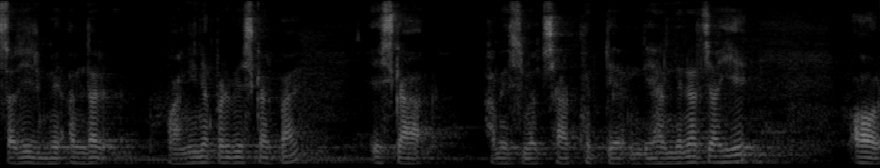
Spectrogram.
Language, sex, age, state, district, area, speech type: Hindi, male, 45-60, Bihar, Samastipur, rural, spontaneous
